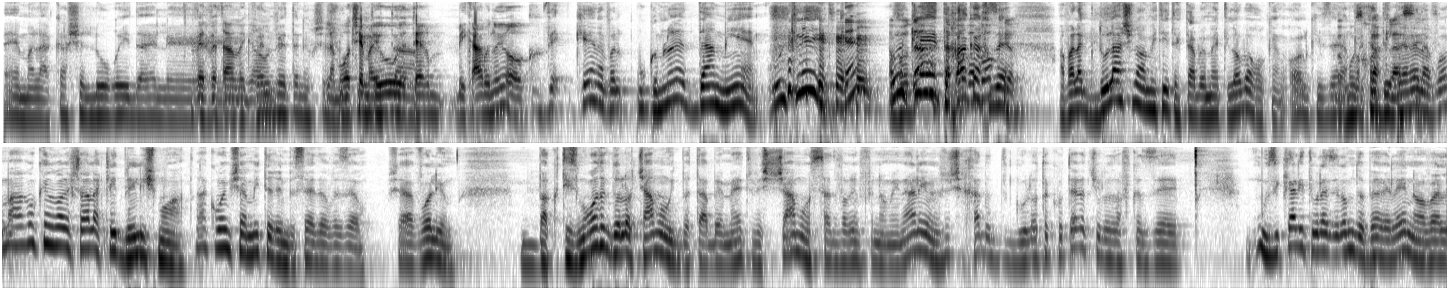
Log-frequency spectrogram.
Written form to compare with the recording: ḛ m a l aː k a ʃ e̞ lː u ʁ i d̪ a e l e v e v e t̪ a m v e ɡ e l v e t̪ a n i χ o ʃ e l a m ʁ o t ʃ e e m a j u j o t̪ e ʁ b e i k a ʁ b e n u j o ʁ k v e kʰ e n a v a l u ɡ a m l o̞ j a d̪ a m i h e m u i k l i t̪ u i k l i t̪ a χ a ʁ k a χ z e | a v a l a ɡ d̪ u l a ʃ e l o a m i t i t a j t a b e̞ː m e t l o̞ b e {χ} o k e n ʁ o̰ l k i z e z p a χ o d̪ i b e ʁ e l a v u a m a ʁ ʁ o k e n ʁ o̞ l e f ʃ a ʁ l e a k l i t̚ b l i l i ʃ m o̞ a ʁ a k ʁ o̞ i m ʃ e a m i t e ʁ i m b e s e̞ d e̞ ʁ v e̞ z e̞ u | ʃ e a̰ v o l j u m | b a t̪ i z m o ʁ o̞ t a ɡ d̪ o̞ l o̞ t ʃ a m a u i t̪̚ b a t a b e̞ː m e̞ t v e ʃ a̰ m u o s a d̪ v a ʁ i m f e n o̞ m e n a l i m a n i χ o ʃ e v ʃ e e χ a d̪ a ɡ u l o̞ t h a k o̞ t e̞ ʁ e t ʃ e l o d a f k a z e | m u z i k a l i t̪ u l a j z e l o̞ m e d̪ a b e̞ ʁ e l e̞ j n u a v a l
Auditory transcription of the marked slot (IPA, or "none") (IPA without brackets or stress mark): ʁ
